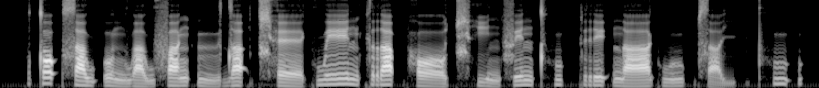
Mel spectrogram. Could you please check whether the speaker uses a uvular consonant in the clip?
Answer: no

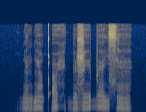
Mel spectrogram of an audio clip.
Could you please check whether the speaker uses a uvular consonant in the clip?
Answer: yes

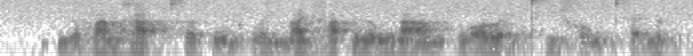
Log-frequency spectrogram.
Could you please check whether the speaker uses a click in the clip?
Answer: no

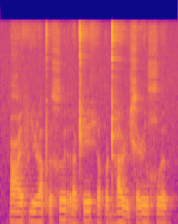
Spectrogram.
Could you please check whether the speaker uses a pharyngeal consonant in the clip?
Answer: yes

